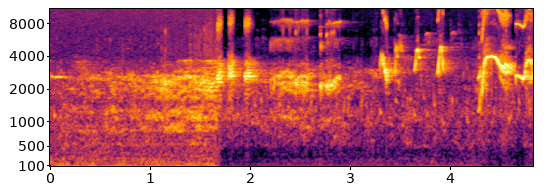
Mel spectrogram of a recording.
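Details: Prompting song of an orange-headed thrush for caged birds: after a noisy start, short sharp chips and clicks lead into loud whistled sweeping phrases.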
